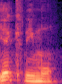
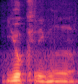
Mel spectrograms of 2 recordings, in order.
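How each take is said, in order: First: The first syllable has the vowel a. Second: The first syllable has the vowel u. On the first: The speaker calls it wrong. "لا تقول" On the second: The speaker calls it right. "وإنما"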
